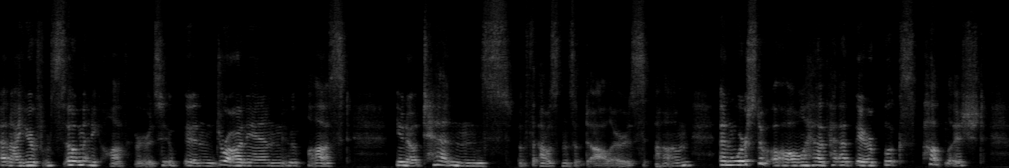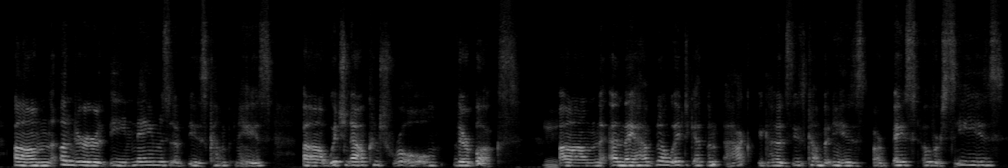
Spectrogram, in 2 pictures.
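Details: Adult woman with self-reported spasmodic dysphonia, which she says causes her voice to sound this way; severity varies day to day, and she describes this as not a particularly good day; spasmodic dysphonia.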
